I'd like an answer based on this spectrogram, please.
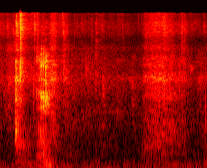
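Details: Wild boar piglets being raised in captivity give two short, harsh broadband squeals in quick succession near the start, followed by quieter background noise.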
